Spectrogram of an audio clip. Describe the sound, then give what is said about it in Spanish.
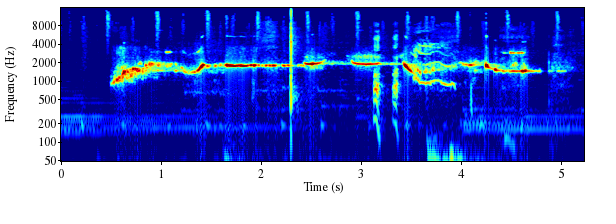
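A loud, sustained silbo gomero whistle from La Gomera, a whistled 'buenas tardes' greeting, glides up and holds a high pitch, then bends and warbles through several melodic turns like a whistled spoken phrase, with a faint low hum beneath. “Supongo que era buenas tardes en silbo gomero, ¿no?”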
